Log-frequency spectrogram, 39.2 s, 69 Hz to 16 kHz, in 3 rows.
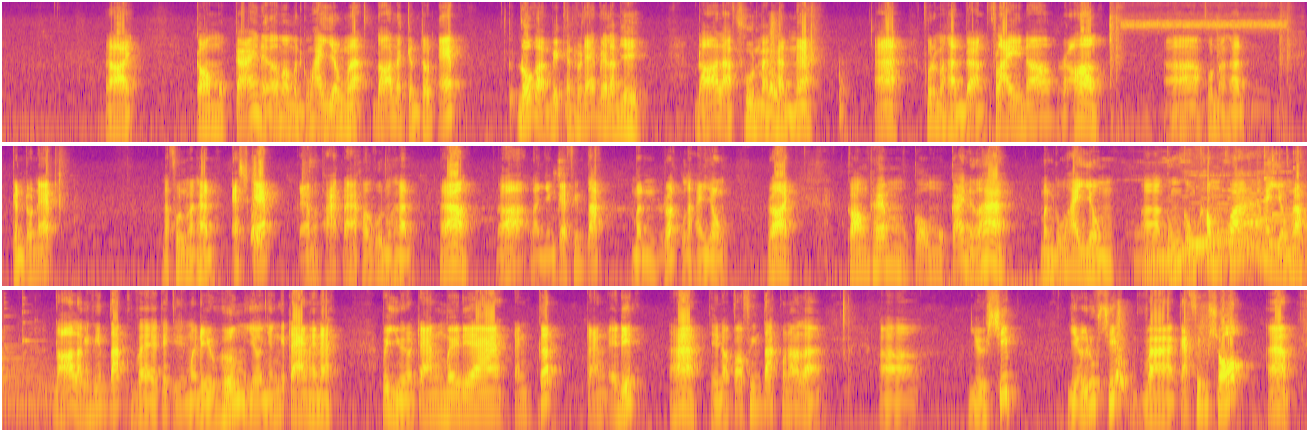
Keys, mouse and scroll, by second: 7.7 click, 8.0 ctrl+f, 11.1 space, 12.8 space, 13.5 ctrl+f, 30.6 click, 31.4 click, 32.5 click, 33.4 click.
